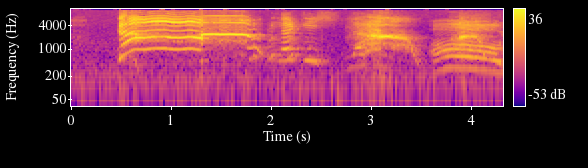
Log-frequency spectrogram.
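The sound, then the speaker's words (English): A child lets out a loud, shrill scream, one long piercing cry followed by a few shorter high-pitched squeals and wails. “Scream. Yes.”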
